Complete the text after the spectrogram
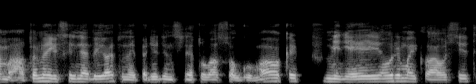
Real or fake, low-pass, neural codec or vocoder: fake; 9.9 kHz; codec, 44.1 kHz, 2.6 kbps, SNAC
